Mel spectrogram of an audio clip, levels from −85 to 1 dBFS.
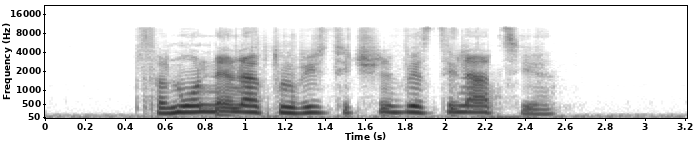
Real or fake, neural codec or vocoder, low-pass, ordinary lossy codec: fake; autoencoder, 22.05 kHz, a latent of 192 numbers a frame, VITS, trained on many speakers; 9.9 kHz; none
